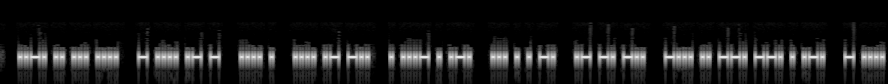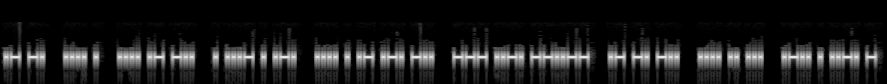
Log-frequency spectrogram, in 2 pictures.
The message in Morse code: FISH THAT HE HAD EVER SEEN AND BIGGER THAN HE HAD EVER HEARD OF, AND HIS LEFT

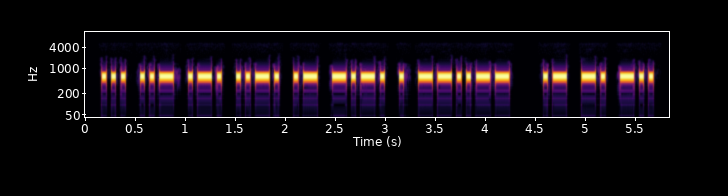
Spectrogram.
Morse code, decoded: SURFACE, AND

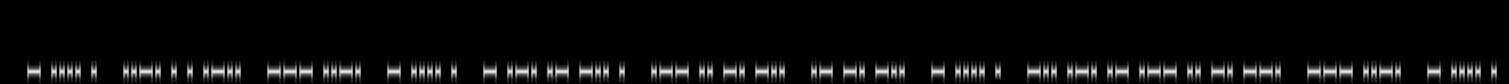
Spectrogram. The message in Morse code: THE FEEL OF THE TRADE WIND AND THE DRAWING OF THE

